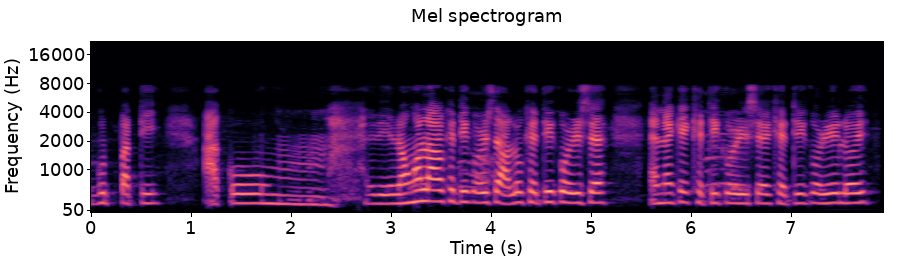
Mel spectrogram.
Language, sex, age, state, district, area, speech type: Assamese, female, 45-60, Assam, Biswanath, rural, spontaneous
